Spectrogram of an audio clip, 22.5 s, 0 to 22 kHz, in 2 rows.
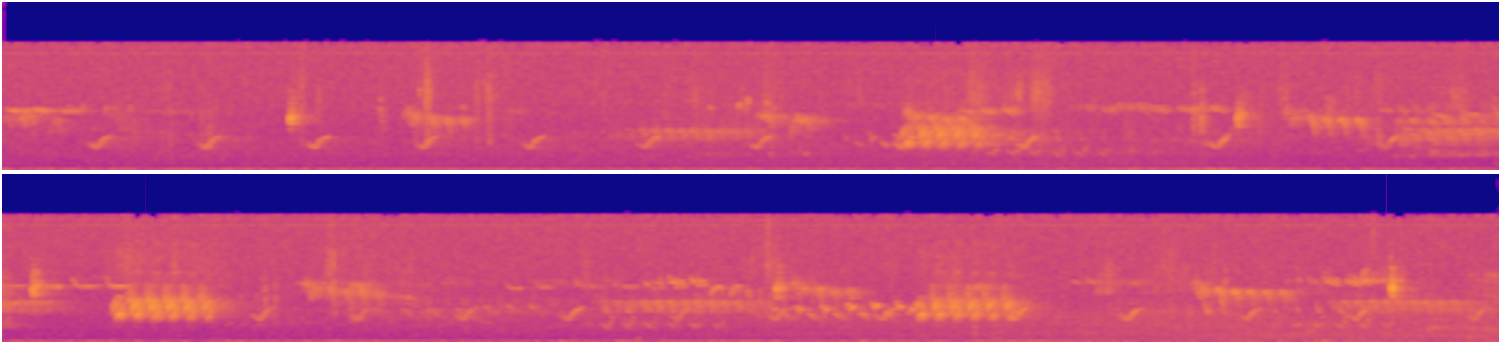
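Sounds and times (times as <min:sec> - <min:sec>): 
chorus of many wild birds singing outdoors: 0:00.0 - 0:22.4
steady low rumble of noise: 0:00.0 - 0:22.4.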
